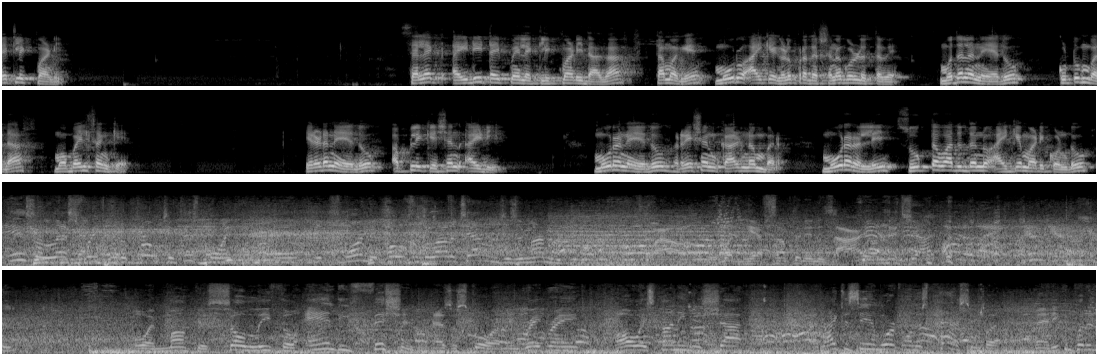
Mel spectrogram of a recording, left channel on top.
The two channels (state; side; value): different; both; correlation 0.00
